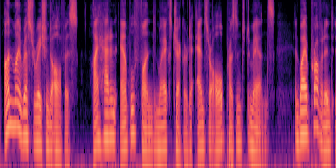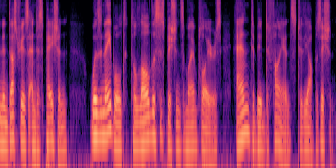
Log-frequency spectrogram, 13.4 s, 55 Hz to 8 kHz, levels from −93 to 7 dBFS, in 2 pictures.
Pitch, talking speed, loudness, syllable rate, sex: 110 Hz, 185 wpm, -21 LUFS, 6.0 syllables/s, male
